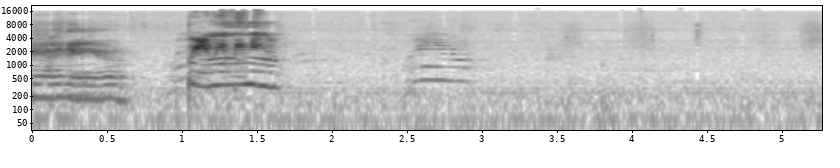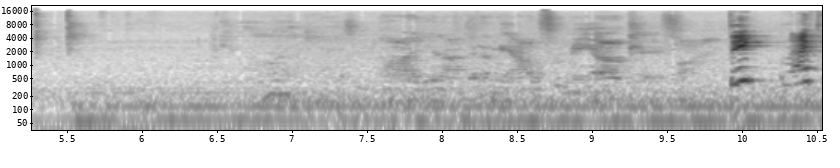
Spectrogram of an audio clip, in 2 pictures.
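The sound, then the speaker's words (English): A cat meows a few times, short wavering cries spaced apart over a steady low hum, followed by muffled voices and rustling in the background. “Who was meowing over there?”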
